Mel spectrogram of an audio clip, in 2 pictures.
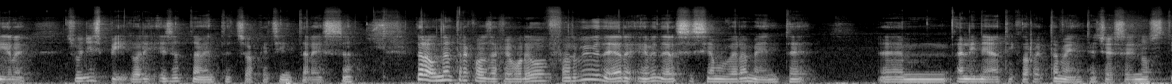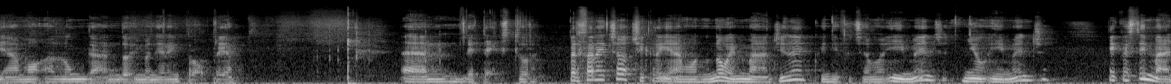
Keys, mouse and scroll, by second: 0.6 middle click, 2.7 middle click, 6.5 middle click, 9.3 shift+middle click, 20.0 click, 21.1 click.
